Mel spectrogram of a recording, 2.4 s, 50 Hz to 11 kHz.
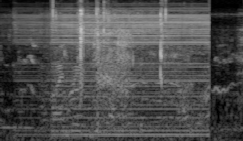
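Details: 3055 amplifier board with filter capacitors and bass knob already replaced: loud steady low mains hum, unchanged while probing grounds from the 7805 regulator for a grounding fault; hum persists.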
